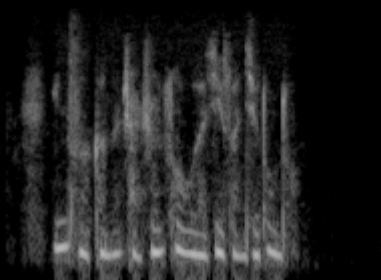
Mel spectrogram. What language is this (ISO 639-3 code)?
zho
